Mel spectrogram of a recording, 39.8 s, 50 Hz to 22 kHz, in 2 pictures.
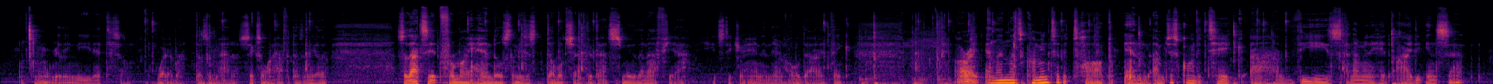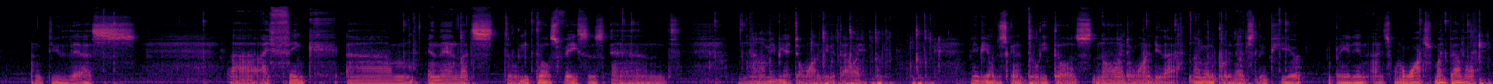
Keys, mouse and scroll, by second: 1.9 click, 2.4-2.7 scroll down 3, 2.8 alt+a, 3.0 middle click, 3.8 scroll down 2, 4.1 middle click, 6.2-6.5 scroll up 3, 6.5 middle click, 7.1-7.4 scroll up 2, 7.4 shift+middle click, 7.9 middle click, 11.7 ctrl+s, 11.8-12.2 scroll down 4, 12.2 shift+middle click, 12.6 middle click, 13.1 click, 13.5 Tab, 14.1 middle click, 15.2 3, 15.9 click, 16.7 shift+click, 17.1 middle click, 18.6 i, 22.6 middle click, 26.1 x, 28.2 click, 29.4 middle click, 30.1 alt+a, 30.9 ctrl+z, 31.3 ctrl+z, 31.6 ctrl+z, 32.2 ctrl+z, 33.6 x, 35.2 middle click, 36.4 ctrl+r, 39.2 middle click, 39.7 Tab.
